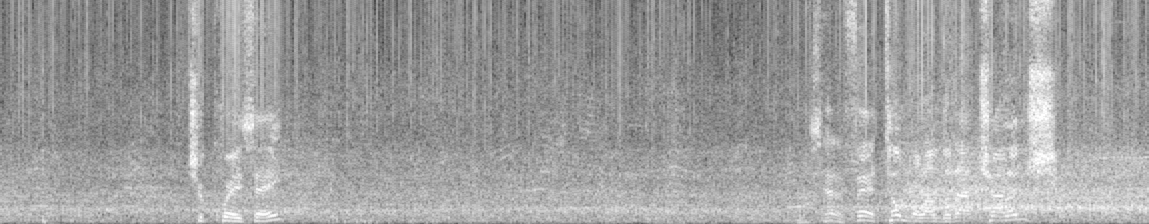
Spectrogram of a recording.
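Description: A large stadium crowd murmurs steadily, swelling louder toward the end.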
